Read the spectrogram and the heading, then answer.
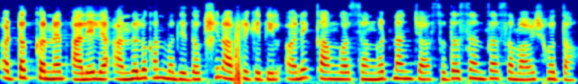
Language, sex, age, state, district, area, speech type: Marathi, female, 18-30, Maharashtra, Washim, urban, read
